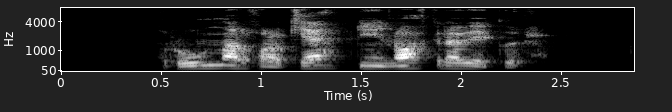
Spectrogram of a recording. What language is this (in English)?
Icelandic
